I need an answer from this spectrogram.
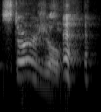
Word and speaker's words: Sturgill: Sturgill. Yeah. Rhymes with That's Virgil.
